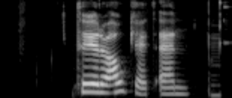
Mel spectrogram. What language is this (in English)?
Icelandic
